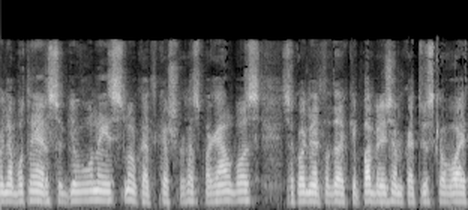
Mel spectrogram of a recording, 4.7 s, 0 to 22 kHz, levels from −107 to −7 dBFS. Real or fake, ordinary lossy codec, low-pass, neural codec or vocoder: real; AAC, 32 kbps; 10.8 kHz; none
